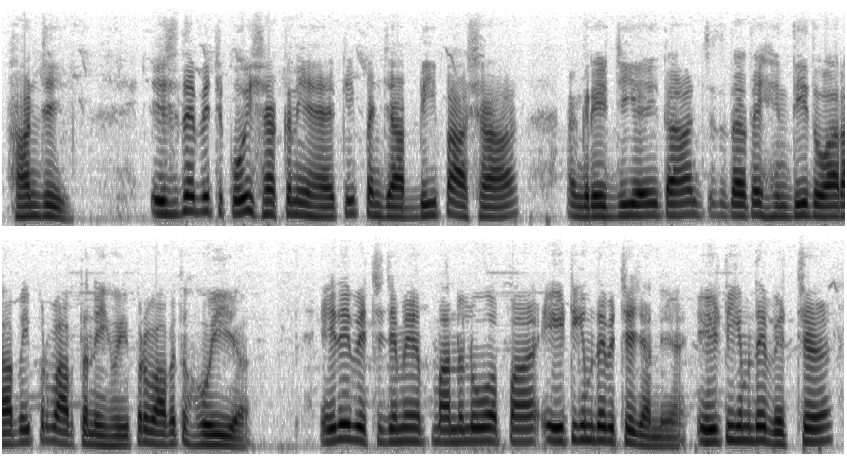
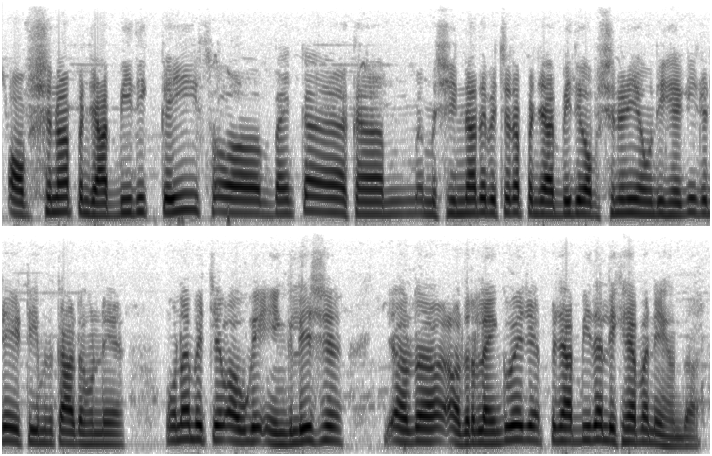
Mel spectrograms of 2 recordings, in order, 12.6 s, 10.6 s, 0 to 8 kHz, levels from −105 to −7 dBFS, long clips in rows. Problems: constant background noise, background conversations at intervals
